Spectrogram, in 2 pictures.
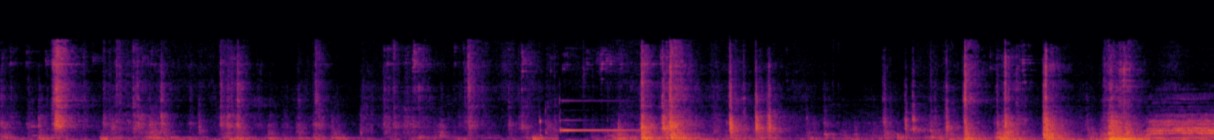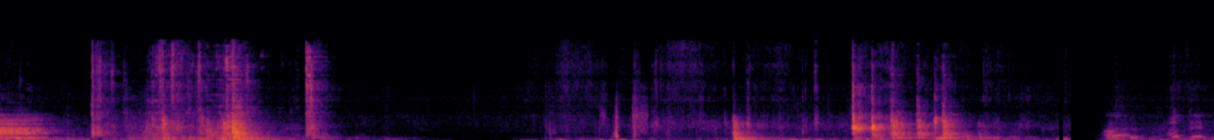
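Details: Cattle in Naogaon, Bangladesh, sold and being loaded onto a vehicle for Tangail and Munshiganj at about nine o'clock: a drawn-out wavering moo among men shouting loading instructions, rope and vehicle clatter, and busy background noise.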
